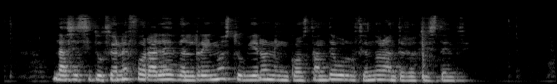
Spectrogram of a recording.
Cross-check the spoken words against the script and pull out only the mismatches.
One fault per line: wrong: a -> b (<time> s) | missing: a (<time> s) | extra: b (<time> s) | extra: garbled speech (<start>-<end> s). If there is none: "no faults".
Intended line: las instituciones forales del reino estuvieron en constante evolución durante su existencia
no faults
